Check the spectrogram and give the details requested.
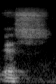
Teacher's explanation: for the consonant s i need not use my vocal chords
